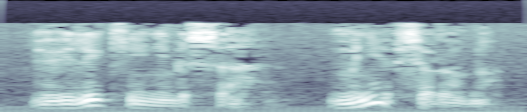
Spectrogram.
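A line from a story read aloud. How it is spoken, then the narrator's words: Weary reply. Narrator (Russian): устало отозвалась Делия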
